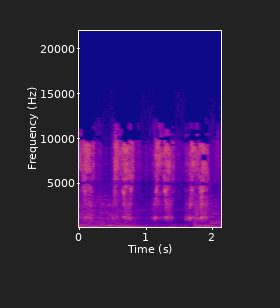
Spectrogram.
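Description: Background music, with a black marker scratching on paper in short strokes, about two a second, as small circles are drawn.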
